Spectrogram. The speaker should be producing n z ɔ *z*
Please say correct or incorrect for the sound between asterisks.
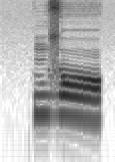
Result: incorrect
